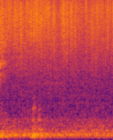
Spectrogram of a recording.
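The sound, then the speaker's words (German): Heavy rain pours down in a steady, dense hiss, with a deep low rumble underneath, heard from inside a car. No one speaks. “Und äh, jetzt regnet es in Strömen und eigentlich hätte ich ja schon Bock, jetzt weiß ich, alle vier Fenster aufzureißen und mich richtig schön durchregnen zu lassen.”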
